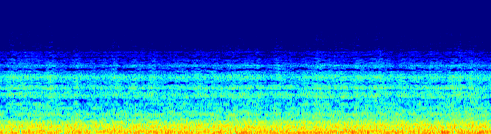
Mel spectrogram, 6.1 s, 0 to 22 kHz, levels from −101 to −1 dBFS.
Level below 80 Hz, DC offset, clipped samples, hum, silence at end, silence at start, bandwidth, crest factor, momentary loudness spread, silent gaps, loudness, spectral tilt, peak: -30 dBFS; under 0.1%; under 0.1%; none; 0 s; 0 s; 3.6 kHz; 14 dB; 3 LU; none; -31 LUFS; -12 dB/octave; -14 dBFS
